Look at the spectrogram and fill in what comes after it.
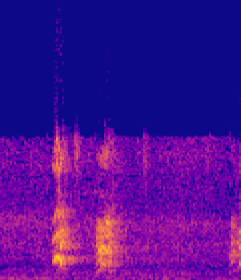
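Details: Alaskan Malamute female angrily trying to bite a basketball during play; two quick harsh barks close together, then a third after a pause, over faint room noise.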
